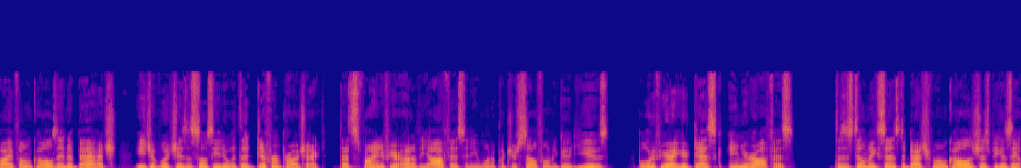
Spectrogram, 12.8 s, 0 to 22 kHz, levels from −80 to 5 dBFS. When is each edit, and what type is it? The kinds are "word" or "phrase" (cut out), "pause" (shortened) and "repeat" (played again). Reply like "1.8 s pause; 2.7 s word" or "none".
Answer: 4.1 s pause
